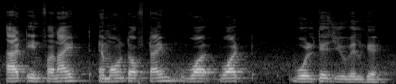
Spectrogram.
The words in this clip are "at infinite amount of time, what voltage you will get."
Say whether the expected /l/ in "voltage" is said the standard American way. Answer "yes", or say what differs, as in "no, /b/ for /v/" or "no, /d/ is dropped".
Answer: yes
